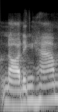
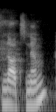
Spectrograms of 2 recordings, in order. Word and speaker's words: Nottingham: It's not Nottingham like I called it when I first went there. It's Nottingham. You don't pronounce every syllable in the word.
